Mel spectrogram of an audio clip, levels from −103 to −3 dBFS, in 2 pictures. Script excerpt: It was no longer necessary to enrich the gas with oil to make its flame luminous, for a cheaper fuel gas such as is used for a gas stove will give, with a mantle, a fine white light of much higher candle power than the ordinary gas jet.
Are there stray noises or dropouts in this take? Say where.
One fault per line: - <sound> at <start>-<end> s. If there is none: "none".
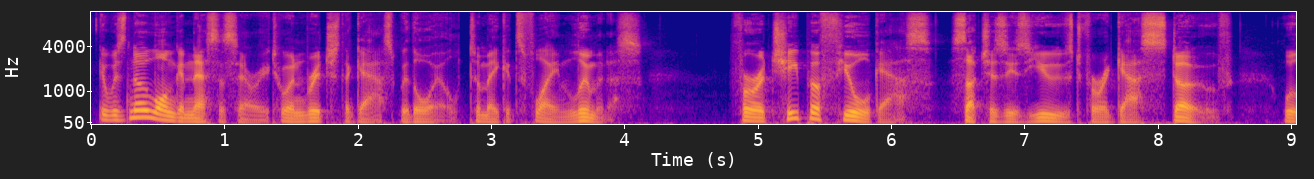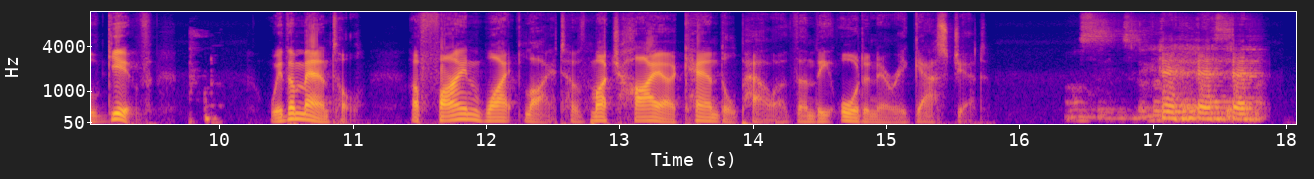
- laugh at 9.8-10.0 s
- laugh at 16.3-17.9 s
